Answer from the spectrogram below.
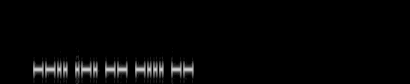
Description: Morse code, heard as a keyed tone, about 43 wpm, 700 Hz. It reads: ZRMBM
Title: Code Groups - 5 Letters - 40wpm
